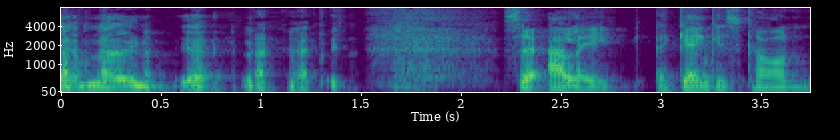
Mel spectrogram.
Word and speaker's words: Genghis: Well, as far as we can tell, because actually the more accurate pronunciation or rendition seems to be, and I dare say among Persian historians of the Mongol period, and it's actually Chengiz. It's a CH rather than a G.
